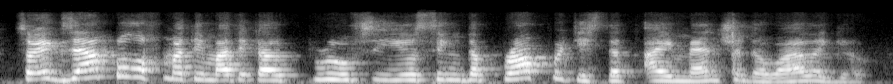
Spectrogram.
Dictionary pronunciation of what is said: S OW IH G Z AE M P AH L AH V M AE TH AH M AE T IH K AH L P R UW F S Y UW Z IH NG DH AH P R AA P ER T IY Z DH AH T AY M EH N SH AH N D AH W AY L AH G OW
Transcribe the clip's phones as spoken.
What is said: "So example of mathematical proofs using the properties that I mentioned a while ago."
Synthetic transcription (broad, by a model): S OW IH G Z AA M P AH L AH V M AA T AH M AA T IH K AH L P R UW F S Y UW S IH NG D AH P R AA P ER T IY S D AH T AY M EH N SH AH N D AH W AY L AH G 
